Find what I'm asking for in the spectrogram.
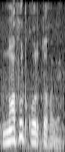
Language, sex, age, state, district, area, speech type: Bengali, male, 60+, West Bengal, Dakshin Dinajpur, urban, spontaneous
